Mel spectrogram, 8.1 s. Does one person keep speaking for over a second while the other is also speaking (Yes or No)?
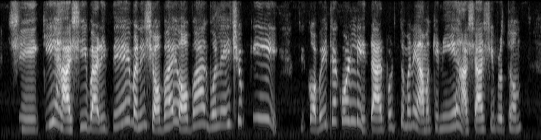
No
